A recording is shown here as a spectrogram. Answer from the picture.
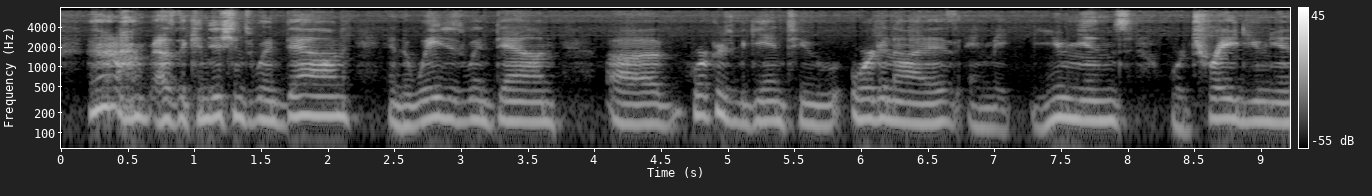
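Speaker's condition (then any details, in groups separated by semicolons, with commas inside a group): No condition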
